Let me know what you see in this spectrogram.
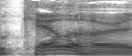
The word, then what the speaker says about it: Kelleher: Is it Kelleher or is it just Keller? – Oh, so Kelleher is correct, but I have no idea on the first name.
